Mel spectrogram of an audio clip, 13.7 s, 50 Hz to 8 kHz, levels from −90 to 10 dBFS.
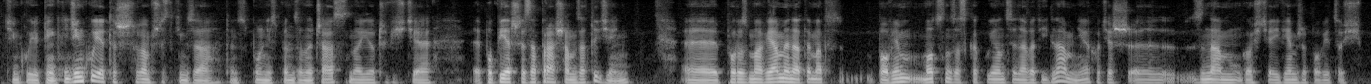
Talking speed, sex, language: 160 wpm, male, Polish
